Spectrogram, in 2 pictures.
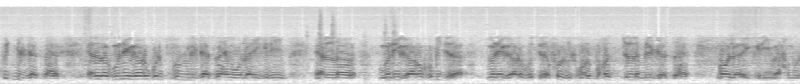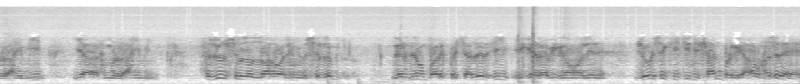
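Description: A man's voice speaking continuously, leading a supplication in Urdu.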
